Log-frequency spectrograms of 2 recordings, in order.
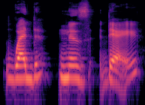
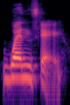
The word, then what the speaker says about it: Wednesday: Okay, for days of the week, we don't say Wednesday. We say Wednesday. So it's actually two syllables. Wednesday. Wednesday. So actually this E you can even take out.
